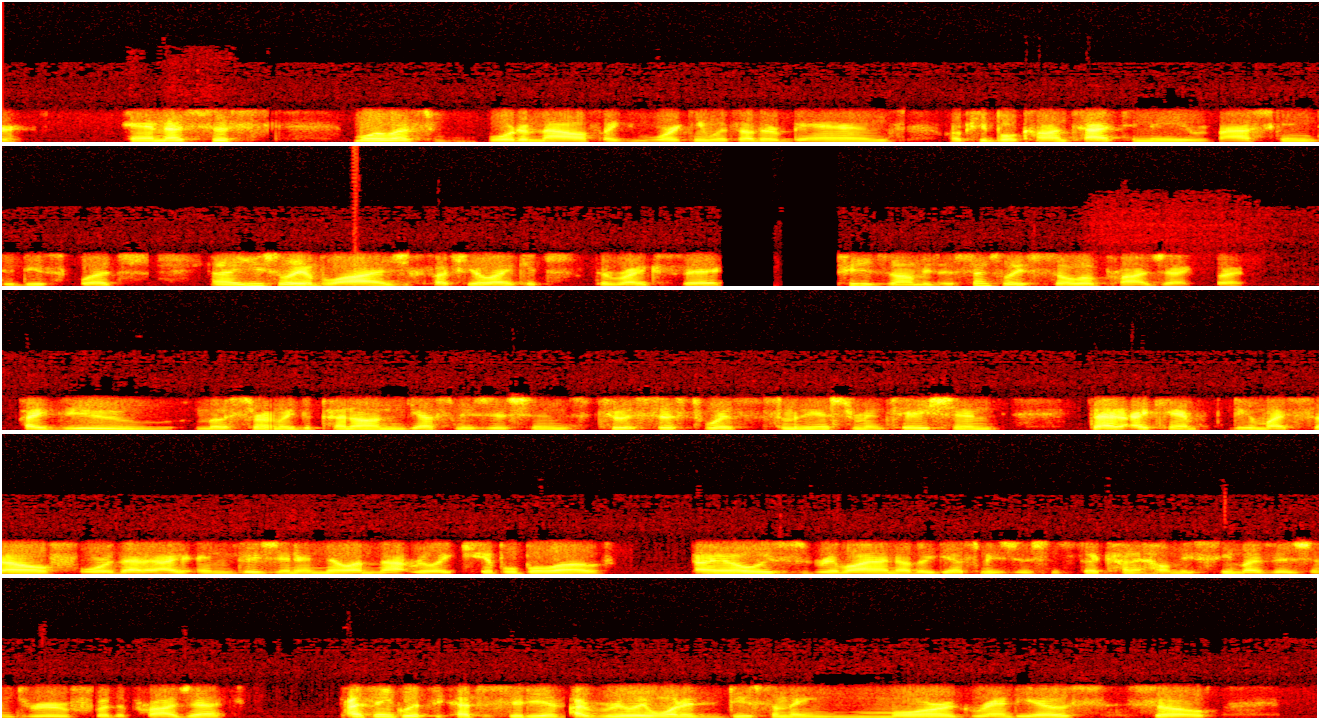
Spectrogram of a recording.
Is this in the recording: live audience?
no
